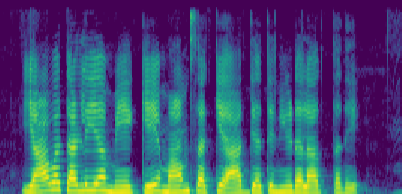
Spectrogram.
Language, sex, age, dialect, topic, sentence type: Kannada, female, 25-30, Coastal/Dakshin, agriculture, statement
